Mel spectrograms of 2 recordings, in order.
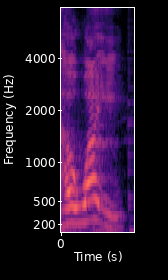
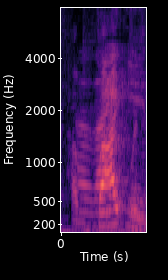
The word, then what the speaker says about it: Hawaii: Not Hawaii, Hawaii. That's how it's pronounced. Yep, it's pronounced with a V.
